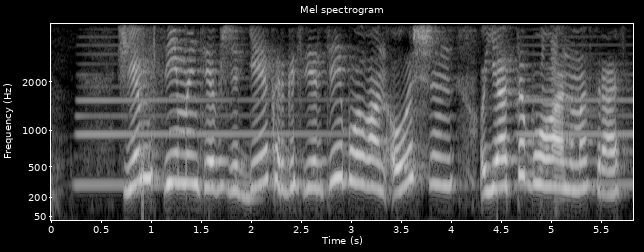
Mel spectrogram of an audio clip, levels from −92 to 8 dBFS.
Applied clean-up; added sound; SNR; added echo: none; Wind instrument, woodwind instrument; 19 dB; none.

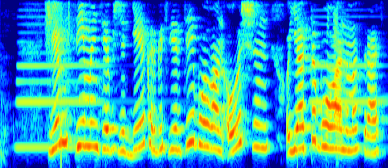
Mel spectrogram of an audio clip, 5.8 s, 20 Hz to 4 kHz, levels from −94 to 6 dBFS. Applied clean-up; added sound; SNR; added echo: classical method log-MMSE.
